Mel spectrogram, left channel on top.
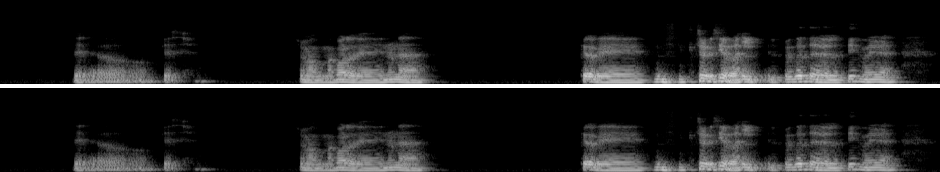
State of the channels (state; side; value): quieter; right; 3.9 dB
